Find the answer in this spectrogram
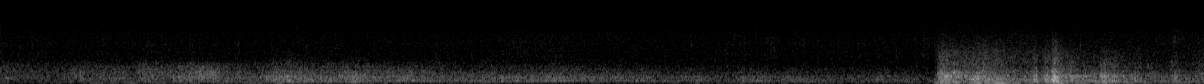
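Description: Steady rain with rumbling thunder that swells and fades, then a much louder thunderclap about nine seconds in that rolls on to the end.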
